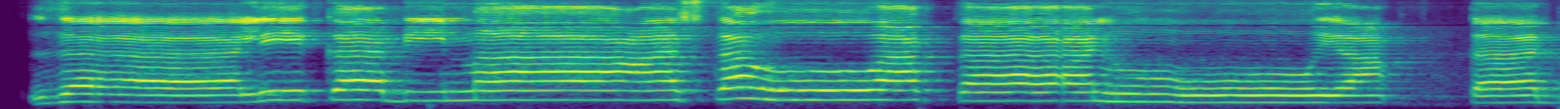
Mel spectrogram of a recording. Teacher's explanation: Asaw itu tidak boleh tertahan lama, sekedar tasdid, penekanan tasdid juga ya. Jangan asawaka, nggak boleh juga kayak gitu ya.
